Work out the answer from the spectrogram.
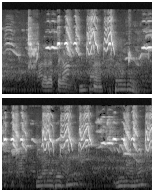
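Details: Champion oriental magpie-robin, caged and hung up by itself with no master birds, sings loud, rich phrases of looping whistles and rattling chatter repeated about every second, with lower harsh notes mixed in.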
